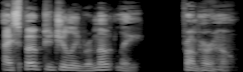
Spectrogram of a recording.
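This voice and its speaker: A man's voice: mid-range voice, lively intonation, a little fast, breathy edge. A man hosting a podcast in a scripted, presenting style as he introduces and interviews. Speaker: podcast host.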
